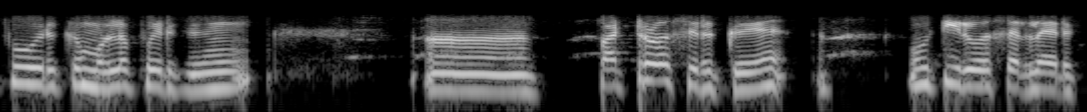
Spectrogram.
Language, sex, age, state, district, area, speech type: Tamil, female, 30-45, Tamil Nadu, Erode, rural, conversation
